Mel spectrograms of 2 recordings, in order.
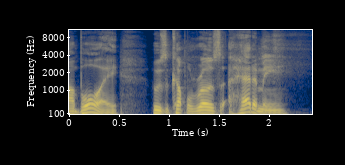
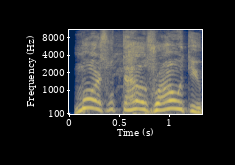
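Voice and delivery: high, shrill-pitched teacher yelling; angry teacher. Retold or imitated. Teacher snapping at a student after mayhem, high. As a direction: play the teacher losing it, much higher. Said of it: "The teacher's like".

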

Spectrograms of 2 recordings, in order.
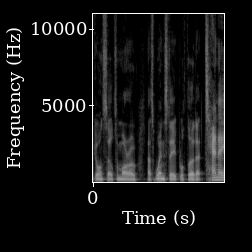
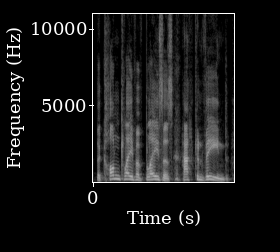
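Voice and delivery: slow, solemn, grandiose proclamation; grand proclamation; 6 semitones higher, slower than usual. Acted. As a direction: announce it like a herald. Mock solemn announcement.

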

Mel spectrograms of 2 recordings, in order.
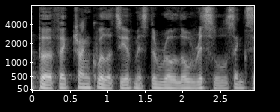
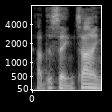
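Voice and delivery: ordinary delivery

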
